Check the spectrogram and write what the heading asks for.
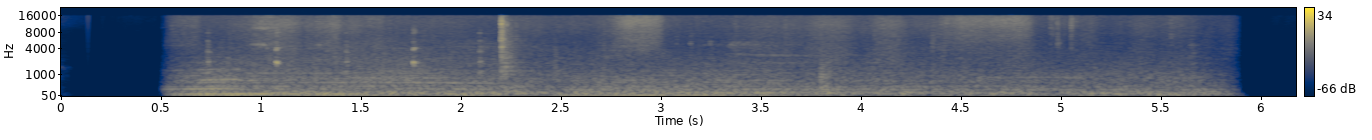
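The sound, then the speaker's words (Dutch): A car drives steadily with a constant low engine rumble and road noise throughout, heard as if from inside the vehicle, with faint clicks and rattles over the hum, as its occupants drive to a street to visit someone. “We besluiten in de auto te stappen en naar Jacob toe te gaan.”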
